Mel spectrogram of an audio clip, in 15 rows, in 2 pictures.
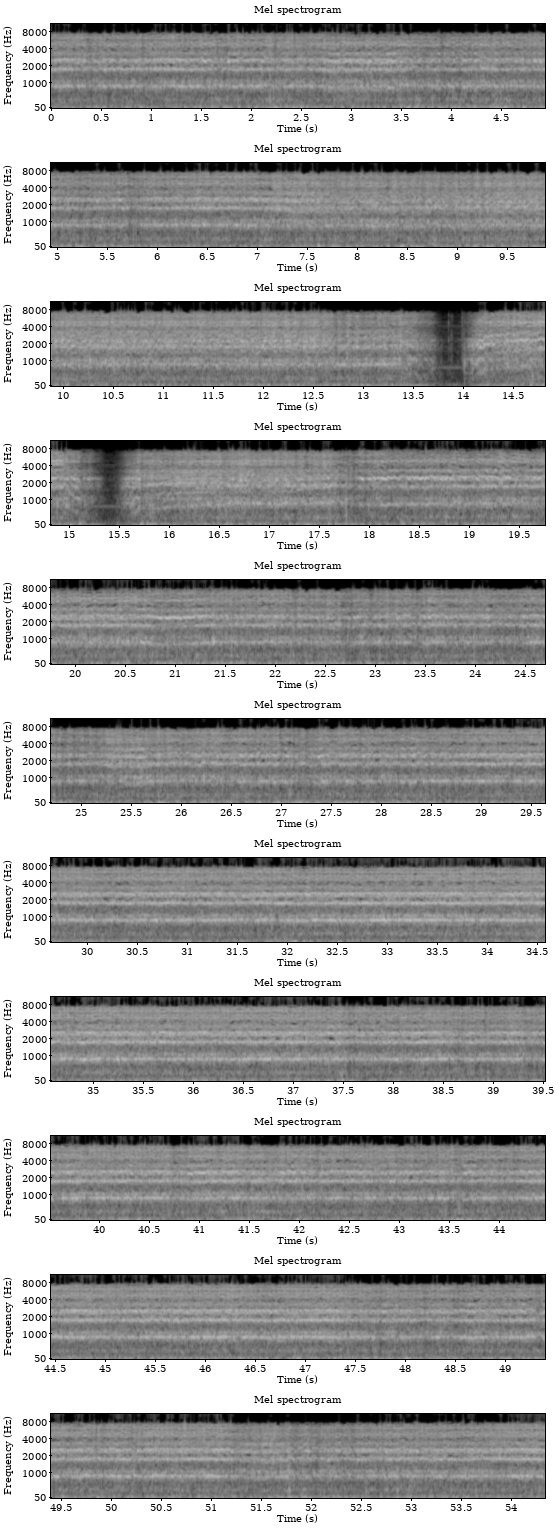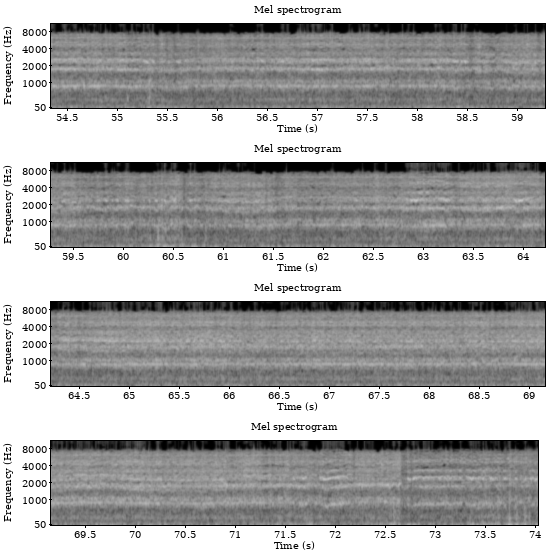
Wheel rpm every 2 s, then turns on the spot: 230, 220, 240, 230, 210, 210, 160, 110, 200, 210, 220, 230, 230, 230, 230, 230, 230, 230, 230, 240, 230, 240, 230, 230, 230, 230, 230, 230, 230, 220, 230, 230, 210, 210, 220, 220, 220.
none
